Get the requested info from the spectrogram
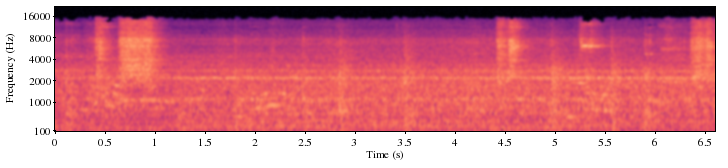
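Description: Vande Bharat Express train rolling slowly along the platform: a steady rumble of wheels on the rails, with a few brief high hisses.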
